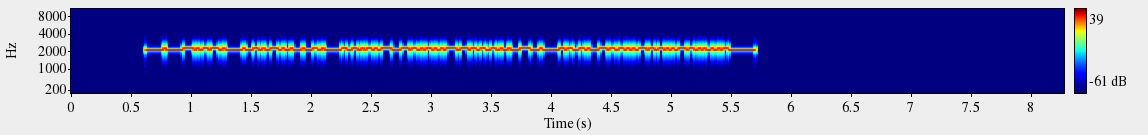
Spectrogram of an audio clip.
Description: RTTY (45.45 baud, 170 Hz shift), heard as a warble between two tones, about 2250 Hz centre. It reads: UA7IDO DE I9LG R R FB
